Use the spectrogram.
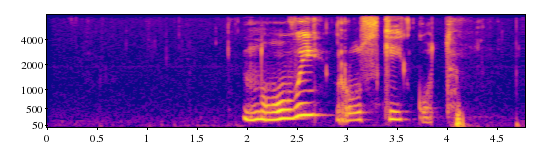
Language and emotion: Russian, neutral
